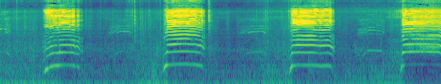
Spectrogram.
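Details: Female fainting goat calling loudly from a vehicle on the way to her new home, reacting when she hears the other goats: four long, wavering, nasal bleats, one every two to three seconds, over engine rumble, with people talking.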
